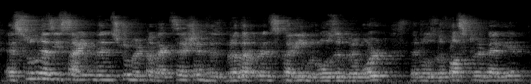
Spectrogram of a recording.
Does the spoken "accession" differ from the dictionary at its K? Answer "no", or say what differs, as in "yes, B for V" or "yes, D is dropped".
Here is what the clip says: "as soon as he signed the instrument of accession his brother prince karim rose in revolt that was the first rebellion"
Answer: no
